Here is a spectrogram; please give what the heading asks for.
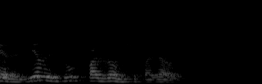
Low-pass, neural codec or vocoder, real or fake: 3.6 kHz; autoencoder, 48 kHz, 128 numbers a frame, DAC-VAE, trained on Japanese speech; fake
